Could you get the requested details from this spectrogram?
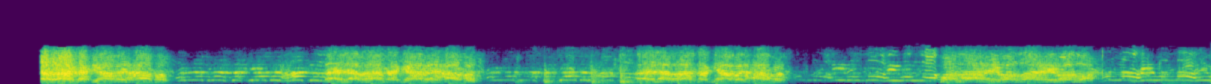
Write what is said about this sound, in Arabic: مشاهدي الكرام، ها هي مظاهرة الأحرار في مدينة إنخل في ريف درعا تضامنا مع مدينة حمص العادية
